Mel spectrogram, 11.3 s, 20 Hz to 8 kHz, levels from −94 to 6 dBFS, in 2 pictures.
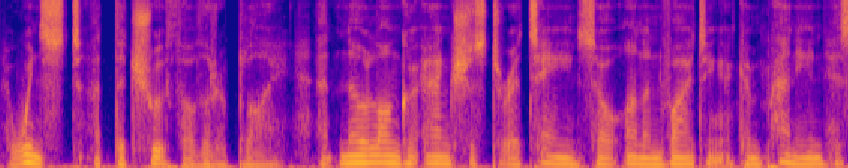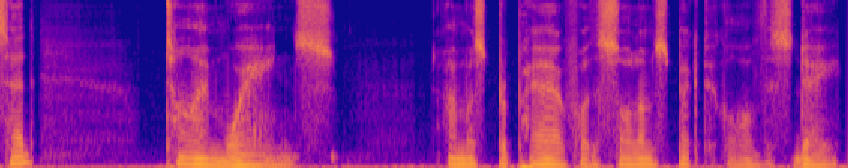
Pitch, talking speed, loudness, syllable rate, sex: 105 Hz, 170 wpm, -20 LUFS, 5.2 syllables/s, male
